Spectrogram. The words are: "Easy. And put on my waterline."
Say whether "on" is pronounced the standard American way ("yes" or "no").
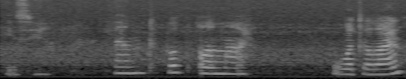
no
